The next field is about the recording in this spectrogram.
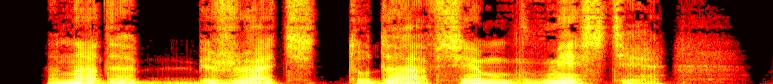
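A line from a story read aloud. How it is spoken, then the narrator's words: Timid suggestion. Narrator (Russian): робко предложил Костенко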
